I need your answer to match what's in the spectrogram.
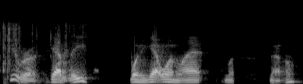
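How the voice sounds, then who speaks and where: Low-voiced man trading opinionated banter. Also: lively intonation, muffled recording, background noise. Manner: opinionated, quick banter about players. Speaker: co-host. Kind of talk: casual live stream chat.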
